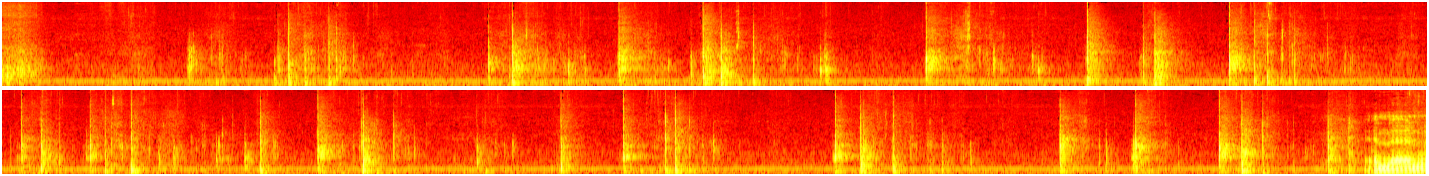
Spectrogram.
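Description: Rice and red beans are mixed in a digital cooker, with irregular thuds, taps and scraping knocks of a utensil against the pot repeating throughout at close range under a constant low hum.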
